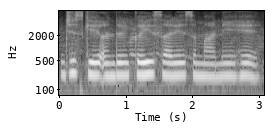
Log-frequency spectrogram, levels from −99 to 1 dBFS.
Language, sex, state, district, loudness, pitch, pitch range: Hindi, female, Arunachal Pradesh, Papum Pare, -15 LUFS, 225 Hz, 215-230 Hz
